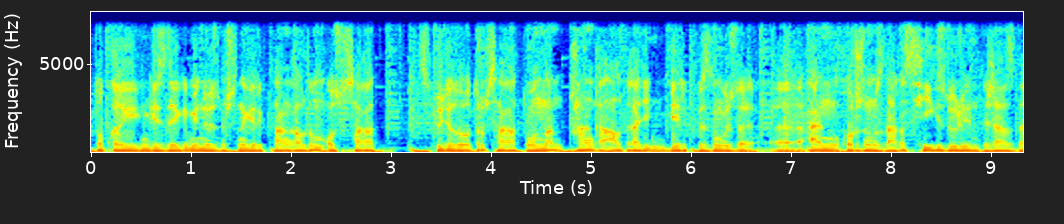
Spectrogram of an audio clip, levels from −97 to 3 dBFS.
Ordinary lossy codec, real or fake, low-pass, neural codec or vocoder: none; real; 7.2 kHz; none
